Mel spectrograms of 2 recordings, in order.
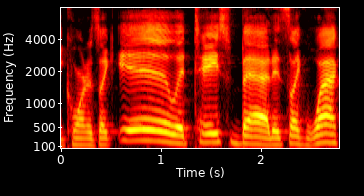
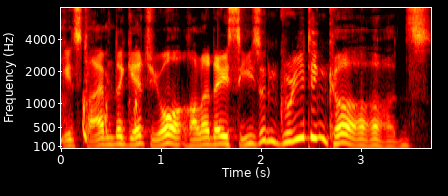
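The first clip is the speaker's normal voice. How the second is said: eerie, spooky voice, "cards" drawn out; 2 semitones lower than usual. Reading out a holiday greeting card ad in a spooky voice. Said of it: "still doing the spooky voice".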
